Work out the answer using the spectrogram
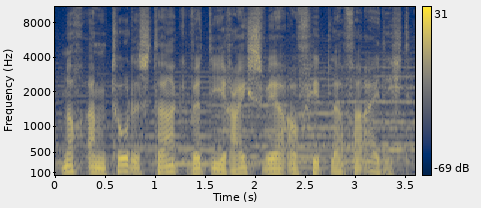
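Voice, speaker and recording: A man narrating a historical documentary from a script, in short, measured statements. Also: deep voice, sing-song, over music. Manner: short, measured declarative phrases.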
